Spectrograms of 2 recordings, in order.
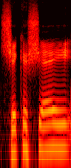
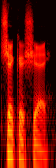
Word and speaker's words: Chickasha: Yeah, well, for instance, like, if you don't know any better, you would not guess that Chickasha is pronounced Chickasha.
